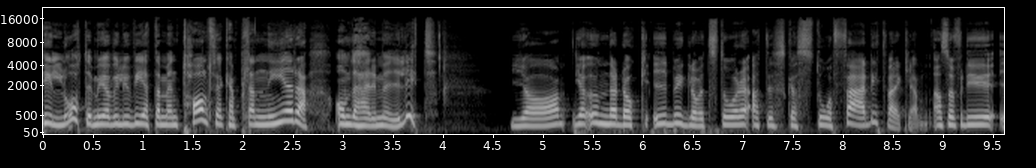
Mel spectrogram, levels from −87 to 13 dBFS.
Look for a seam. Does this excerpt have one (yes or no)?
no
